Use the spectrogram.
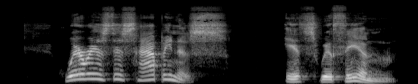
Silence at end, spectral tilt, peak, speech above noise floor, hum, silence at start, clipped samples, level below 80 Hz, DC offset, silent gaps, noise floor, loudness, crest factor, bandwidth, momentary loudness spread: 0.25 s; -3 dB/octave; -2 dBFS; 57 dB; none; 0.65 s; under 0.1%; -62 dBFS; under 0.1%; none; -76 dBFS; -18 LUFS; 20 dB; 16.5 kHz; 14 LU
